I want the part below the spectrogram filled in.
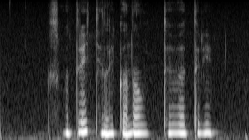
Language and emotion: Russian, sad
